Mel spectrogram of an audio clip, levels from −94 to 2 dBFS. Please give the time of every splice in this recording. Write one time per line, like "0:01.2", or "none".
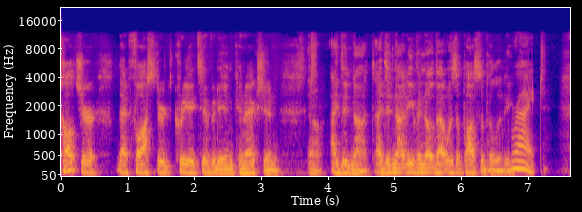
0:03.7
